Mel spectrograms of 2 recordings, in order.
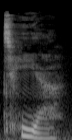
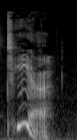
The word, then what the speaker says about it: Tia: Tia. That is how you pronounce my name. It's Tia. It isn't short for anything, just the middle name that my mama picked.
